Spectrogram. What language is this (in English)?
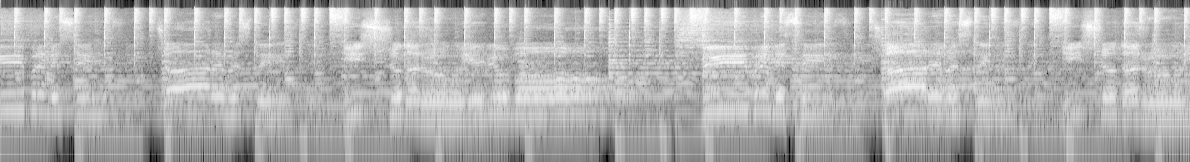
Romanian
